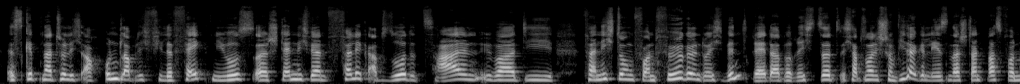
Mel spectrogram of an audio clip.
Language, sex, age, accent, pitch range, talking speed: German, female, 40-59, German, 185-230 Hz, 195 wpm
